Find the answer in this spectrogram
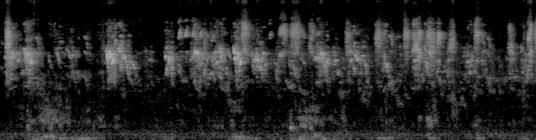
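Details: A group of chicks chirps steadily while eating, with rapid high-pitched peeps overlapping continuously and short pauses between loud clusters.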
